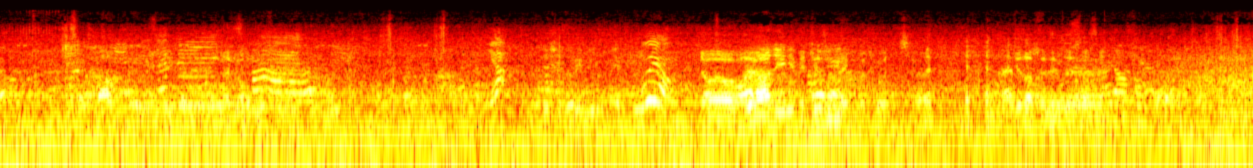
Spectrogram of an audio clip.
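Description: Several men and women chatter and call out nearby outdoors.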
